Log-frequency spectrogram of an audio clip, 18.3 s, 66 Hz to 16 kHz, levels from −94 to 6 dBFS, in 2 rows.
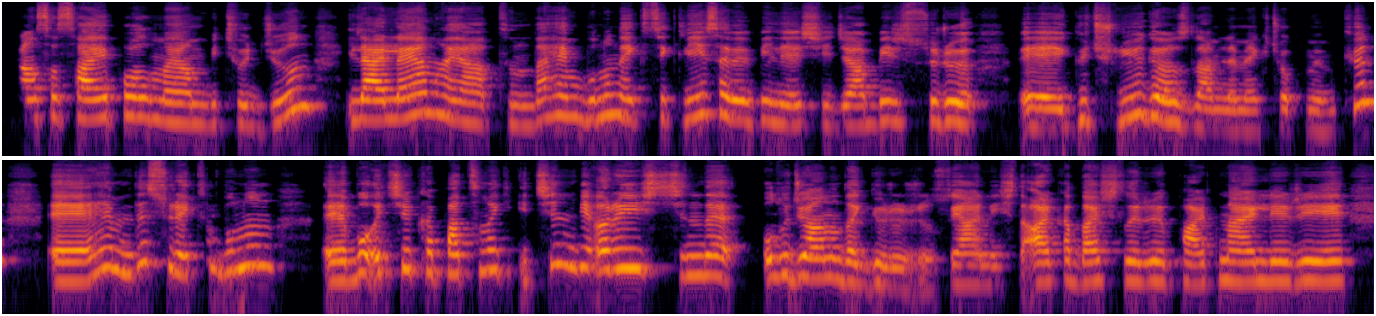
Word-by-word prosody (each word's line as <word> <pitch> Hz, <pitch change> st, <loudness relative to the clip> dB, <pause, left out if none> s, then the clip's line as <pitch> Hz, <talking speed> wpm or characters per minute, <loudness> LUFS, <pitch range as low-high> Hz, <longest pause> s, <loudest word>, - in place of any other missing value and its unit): şansa 250 Hz, +2 st, 0 dB
sahip 265 Hz, +1 st, +3 dB
olmayan 225 Hz, -6 st, -1 dB
bir 210 Hz, -, -12 dB
çocuğun 215 Hz, -, -4 dB, 0.2 s
ilerleyen 245 Hz, +5 st, +6 dB
hayatında 210 Hz, -5 st, -3 dB
hem 275 Hz, -3 st, -3 dB
bunun 280 Hz, +4 st, -3 dB
eksikliği 250 Hz, +2 st, -4 dB
sebebiyle 240 Hz, -6 st, 0 dB
yaşayacağı 200 Hz, 0 st, -3 dB
bir 235 Hz, 0 st, -1 dB
sürü, 230 Hz, -1 st, 0 dB, 0.3 s
eee, 180 Hz, -1 st, +4 dB
güçlüğü 240 Hz, +7 st, -5 dB
gözlemlemek 175 Hz, -9 st, -1 dB
çok 180 Hz, 0 st, -9 dB
mümkün, 175 Hz, -, -5 dB, 0.3 s
eee, 215 Hz, 0 st, +7 dB
hem 330 Hz, -5 st, -2 dB
de 420 Hz, -, -3 dB
sürekli 320 Hz, -5 st, -2 dB
bunun, 360 Hz, +4 st, -2 dB, 0.3 s
eee, 215 Hz, +1 st, +4 dB
bu 290 Hz, -, +4 dB
açığı 325 Hz, +5 st, 0 dB
kapatmak 295 Hz, +1 st, -1 dB
için 385 Hz, -2 st, -3 dB
bir 335 Hz, -2 st, +1 dB
arayış 335 Hz, +2 st, +5 dB
içinde 265 Hz, -4 st, -1 dB, 0.2 s
olacağını 245 Hz, -1 st, +2 dB
da 210 Hz, -, +3 dB
görürüz. 200 Hz, -, -6 dB
Yani 190 Hz, -1 st, 0 dB
işte 180 Hz, 0 st, -6 dB
arkadaşları, 210 Hz, 0 st, +1 dB
partnerleri, 215 Hz, +2 st, +2 dB
235 Hz, 130 wpm, -23 LUFS, 210-280 Hz, 0.3 s, eee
